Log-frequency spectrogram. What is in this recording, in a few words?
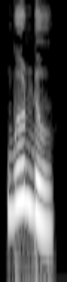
"ಗುಡ್ಡು", Kannada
